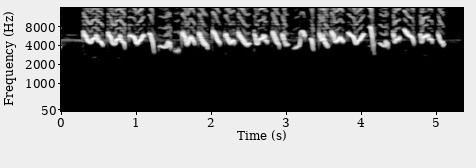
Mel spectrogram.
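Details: Fired-up Japanese white-eye delivering the líu fighting song: five seconds of unbroken, very fast high whistling, with short twisting slurred notes tumbling out several per second and no pauses, over a clean, quiet background.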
